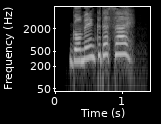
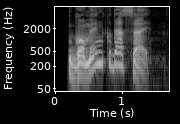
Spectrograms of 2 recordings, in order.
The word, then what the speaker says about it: ごめんください: Гомен кудасай. – Гомен кудасай означает «здравствуйте» или «прошу прощения».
